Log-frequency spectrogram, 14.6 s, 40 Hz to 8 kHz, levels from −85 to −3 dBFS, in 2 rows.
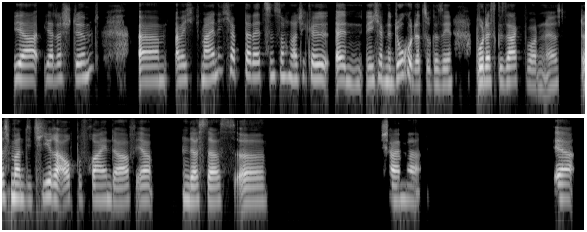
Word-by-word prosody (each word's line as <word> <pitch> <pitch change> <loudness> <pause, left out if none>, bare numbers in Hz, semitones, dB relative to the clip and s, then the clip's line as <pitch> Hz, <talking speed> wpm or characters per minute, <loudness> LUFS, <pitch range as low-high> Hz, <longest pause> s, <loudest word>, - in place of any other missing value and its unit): Ja, 205 -1 +4
ja, 205 -1 -2
das 215 +1 -7
stimmt. 225 +10 -4 0.5
Ähm, 195 +2 +3
aber 190 +2 +2
ich 205 0 -12
meine, 205 +7 +1
ich 310 - -15
habe 275 - -2
da 245 - +3
letztens 235 +1 -3
noch 235 - -3
'n 235 - -7
Artikel 210 0 0
ähm, 185 -3 +2
ich 190 +3 -4
habe 200 -3 -3
'ne 180 - -2
Doku 225 +6 +2
dazu 160 +1 -2
gesehen, 170 +1 -5 0.3
wo 180 - +6
das 190 0 +3
gesagt 185 +1 +1
worden 155 -2 -5
ist, 160 +3 -6 0.2
dass 185 +2 -2
man 180 -2 +5
die 165 0 -15
Tiere 185 -1 +3
auch 170 - +2
befreien 165 0 0
darf, 150 +2 +1
ja. 165 0 +2 0.4
Und 170 - -4
dass 160 0 +2
das, 155 0 +1
äh 155 +2 +1 1.5
Scheinbar. 165 -1 +1 1.7
Ja. 175 0 +5
185 Hz, 170 wpm, -24 LUFS, 165-210 Hz, 1.7 s, wo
